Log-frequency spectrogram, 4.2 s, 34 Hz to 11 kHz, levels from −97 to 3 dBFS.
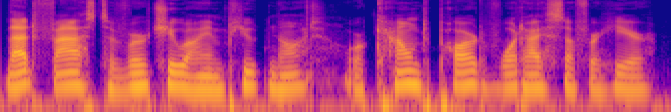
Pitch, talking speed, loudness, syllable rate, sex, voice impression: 120 Hz, 215 wpm, -22 LUFS, 5.1 syllables/s, male, masculine, slightly thin, slightly hard, clear, fluent, slightly refreshing, calm, friendly, slightly unique, lively, slightly strict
